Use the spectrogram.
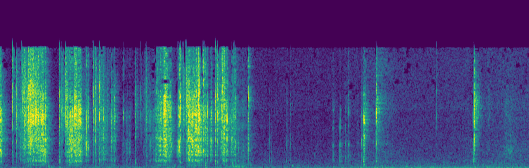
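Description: Long nails scratch and tap the sides and base of a pink Himalayan salt single tealight candle holder. A dense burst of bright, gritty scratching fills the first half. It thins into quieter rasps and a few sharp, isolated taps.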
